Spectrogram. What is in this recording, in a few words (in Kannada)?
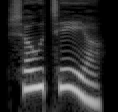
"ಶೋಚ್ಯ", Kannada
